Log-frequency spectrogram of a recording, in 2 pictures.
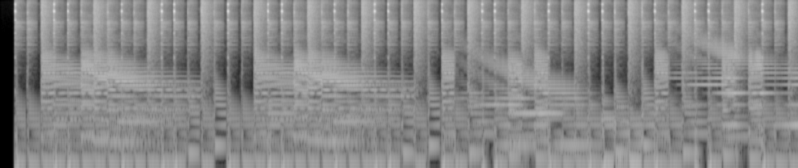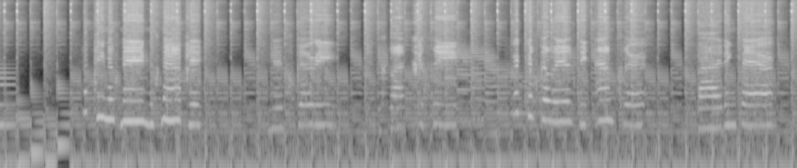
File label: Vocal Intro English Ver.; psycho soldier; msx; Psycho Soldier Theme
